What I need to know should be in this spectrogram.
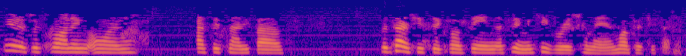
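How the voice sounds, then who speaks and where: A woman's voice: medium pitch, brisk. Female dispatcher on tinny, narrowband radio. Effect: two-way radio. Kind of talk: clipped dispatch acknowledgements.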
